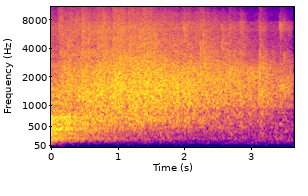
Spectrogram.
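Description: An audience at a motivational speech event clapping together, a dense, steady wash of applause that slowly tapers, with no one talking over it.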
